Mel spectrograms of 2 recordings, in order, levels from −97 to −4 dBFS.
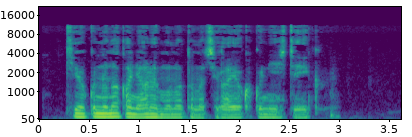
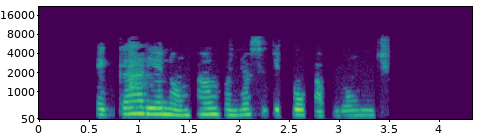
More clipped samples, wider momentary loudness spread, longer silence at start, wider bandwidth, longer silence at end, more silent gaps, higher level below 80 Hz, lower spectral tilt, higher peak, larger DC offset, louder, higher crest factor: neither; second, 10 LU vs 16 LU; second, 0.3 s vs 0.6 s; first, 11.5 kHz vs 7.6 kHz; second, 0.6 s vs 0.85 s; second, none vs 2.47-2.54 s, 2.72-2.76 s; first, -48 dBFS vs -66 dBFS; about the same, -5.5 dB/octave vs -6.5 dB/octave; first, -10 dBFS vs -14 dBFS; neither; first, -26 LUFS vs -29 LUFS; about the same, 18 dB vs 16 dB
